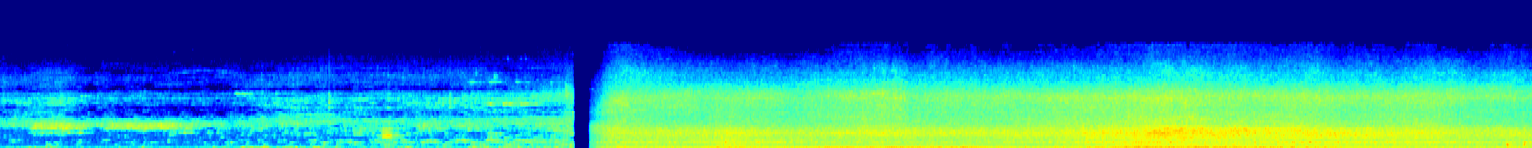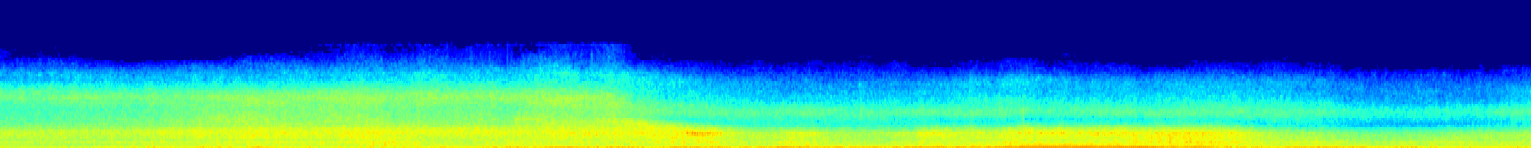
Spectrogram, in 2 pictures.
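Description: Road traffic: a steady wash of tyre noise and engine hum from passing vehicles, loud after a sudden cut about six seconds in, with quieter traffic sound before it.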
